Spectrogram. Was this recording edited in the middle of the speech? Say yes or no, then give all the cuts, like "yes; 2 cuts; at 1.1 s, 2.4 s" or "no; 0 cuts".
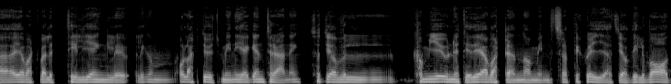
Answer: yes; 3 cuts; at 1.7 s, 3.1 s, 4.1 s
